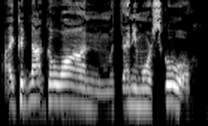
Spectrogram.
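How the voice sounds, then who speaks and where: Man playing a high-voiced, grateful young street vendor, humble and eager. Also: unhurried, fairly bright tone.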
